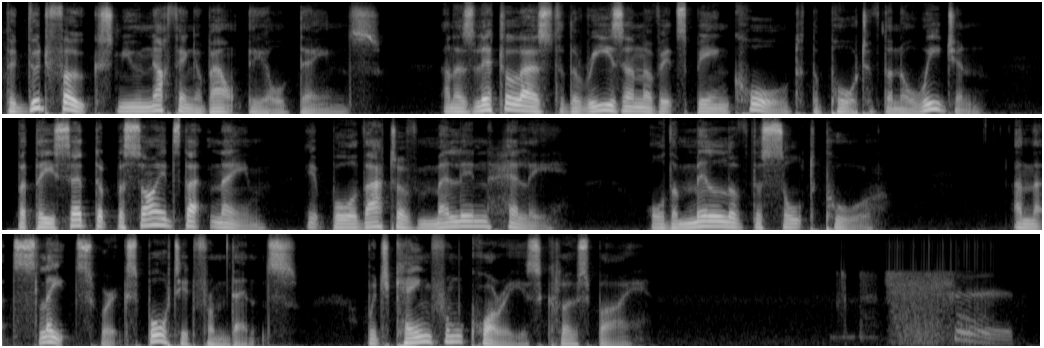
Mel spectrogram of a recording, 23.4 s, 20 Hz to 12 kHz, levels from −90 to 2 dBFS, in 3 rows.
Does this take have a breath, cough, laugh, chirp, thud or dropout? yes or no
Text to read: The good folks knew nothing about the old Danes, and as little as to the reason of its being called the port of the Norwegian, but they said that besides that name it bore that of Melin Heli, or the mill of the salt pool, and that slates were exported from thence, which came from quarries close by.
yes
